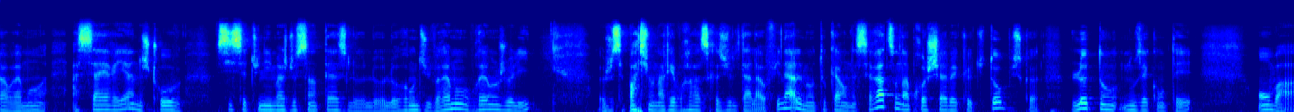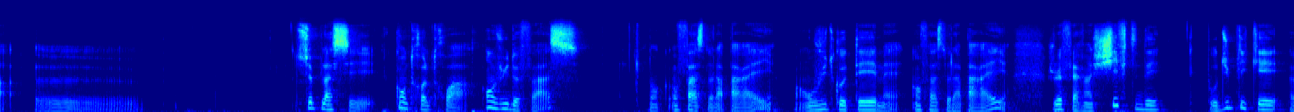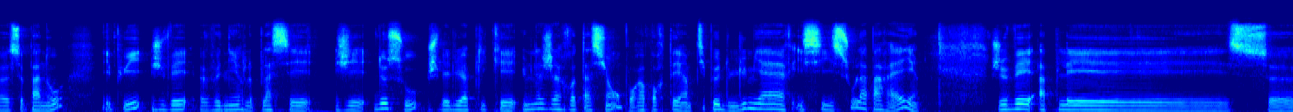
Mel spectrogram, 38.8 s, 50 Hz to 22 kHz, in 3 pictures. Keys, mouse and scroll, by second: 8.2 middle click, 8.9-9.4 scroll down 4, 9.4 middle click, 11.6 shift+middle click, 12.2-12.6 scroll up 2, 17.8 ctrl+KP_3, 25.0 shift+d, 28.0 click, 28.4 shift+middle click, 29.8 g, 30.6 click, 31.7 r, 33.4 click, 36.2 middle click, 38.2 click.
